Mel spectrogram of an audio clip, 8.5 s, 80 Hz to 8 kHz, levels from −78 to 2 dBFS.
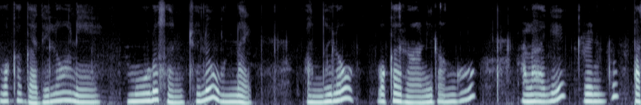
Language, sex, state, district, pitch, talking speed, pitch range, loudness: Telugu, female, Andhra Pradesh, Krishna, 195 Hz, 75 wpm, 175-210 Hz, -16 LUFS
